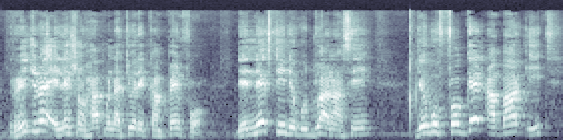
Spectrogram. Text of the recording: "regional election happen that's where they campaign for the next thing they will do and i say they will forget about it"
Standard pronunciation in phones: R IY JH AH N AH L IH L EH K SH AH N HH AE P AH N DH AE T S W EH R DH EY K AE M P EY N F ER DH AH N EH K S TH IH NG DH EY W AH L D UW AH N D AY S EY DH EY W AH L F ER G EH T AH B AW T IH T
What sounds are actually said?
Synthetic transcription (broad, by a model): R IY JH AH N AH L IH L EH K SH AH N HH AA P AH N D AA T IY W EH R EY K AE M P EY N F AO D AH N EH K S T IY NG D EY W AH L D UW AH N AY S EY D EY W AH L F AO G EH T AH B AW T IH T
